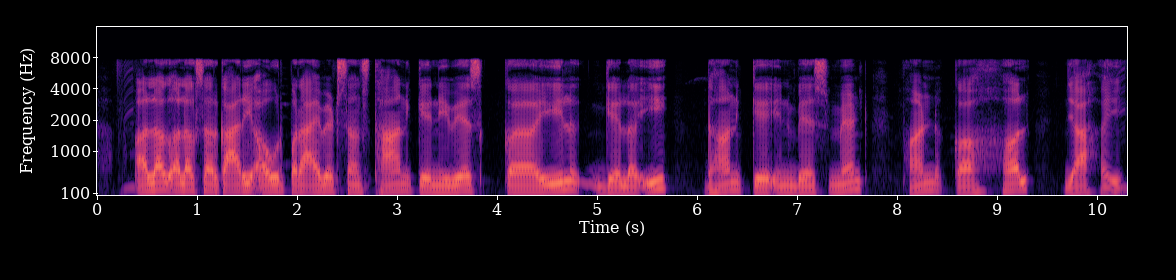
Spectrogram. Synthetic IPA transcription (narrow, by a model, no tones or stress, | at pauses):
ələɡələɡsəɾkaɾiʔəʊɾpɾajbʱeʈsə̃nst̪ʰankenibeskəlɡeləi | ɖ̪ʱənkeinbesmeɳʈ | pʰəɳɖkəəl | d͡ʒaɦəj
